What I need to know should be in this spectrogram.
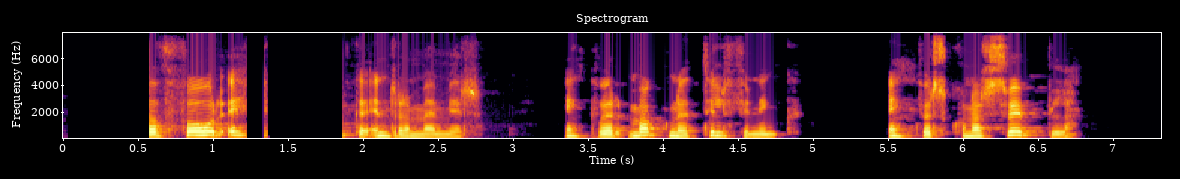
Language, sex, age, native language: Icelandic, female, 40-49, Icelandic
